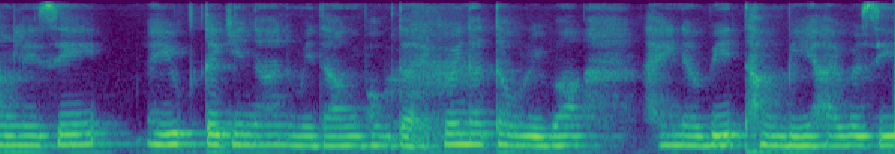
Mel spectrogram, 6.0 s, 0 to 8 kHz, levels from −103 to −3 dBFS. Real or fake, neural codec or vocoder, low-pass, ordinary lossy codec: real; none; 7.2 kHz; none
